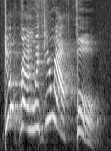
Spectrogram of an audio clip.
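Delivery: high, fast playful mom scold; scolding mom holler. Acted. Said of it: "hollered Mama".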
